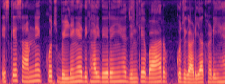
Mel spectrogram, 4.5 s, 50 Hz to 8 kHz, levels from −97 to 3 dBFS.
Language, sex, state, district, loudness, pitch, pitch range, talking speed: Hindi, male, Uttar Pradesh, Lucknow, -18 LUFS, 150 Hz, 140-160 Hz, 185 wpm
